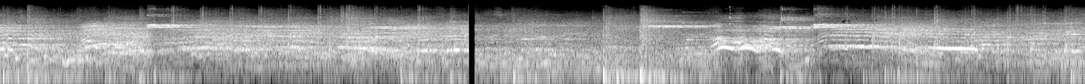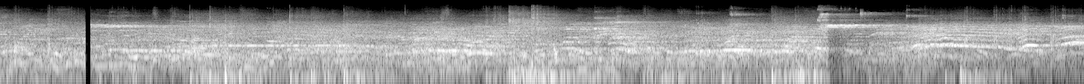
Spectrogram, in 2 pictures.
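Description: A crowd of young women and girls chatters and calls out in a large echoing hall.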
